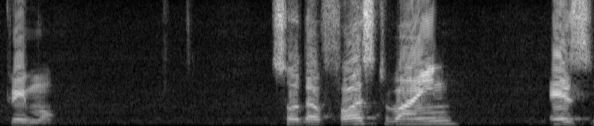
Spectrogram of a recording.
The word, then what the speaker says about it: Crémant: And the second term is called Crémant. First term is Mousseux and the second term is called Crémant.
